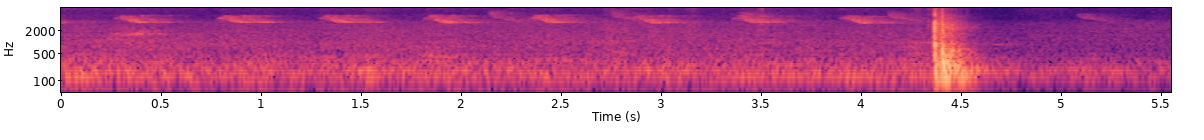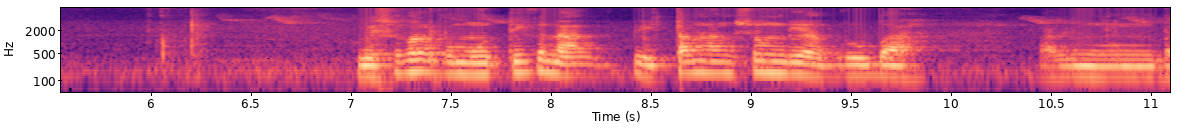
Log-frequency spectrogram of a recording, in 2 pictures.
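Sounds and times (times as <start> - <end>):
small bird chirping: 0.0 - 4.4, 5.0 - 5.4, 6.2 - 8.2.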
